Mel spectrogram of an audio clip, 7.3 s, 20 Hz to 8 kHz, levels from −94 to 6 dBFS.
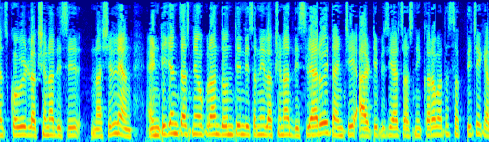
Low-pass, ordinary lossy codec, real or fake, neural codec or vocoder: none; none; real; none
